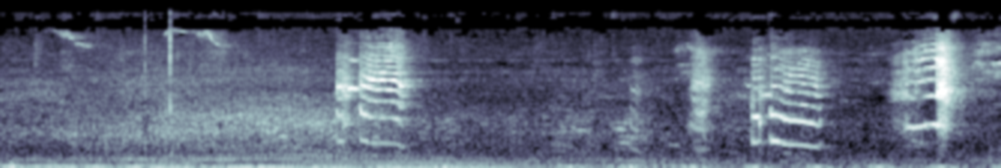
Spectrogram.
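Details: Cockatoo calls at sunset, a few rough, buzzy squawks in separated bursts with wavering, falling tone, set against constant low background rumble and some faint high squeaks.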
